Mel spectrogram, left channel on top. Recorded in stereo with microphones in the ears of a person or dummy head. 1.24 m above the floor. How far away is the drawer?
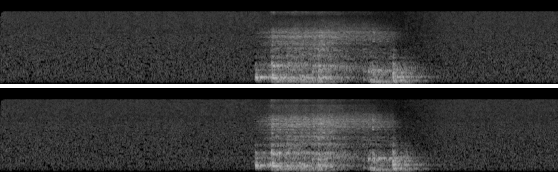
About 3 m.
